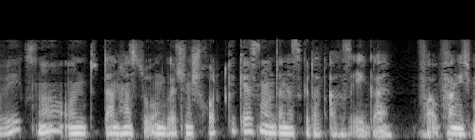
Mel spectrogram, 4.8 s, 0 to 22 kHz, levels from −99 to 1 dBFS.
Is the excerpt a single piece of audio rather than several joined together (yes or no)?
yes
